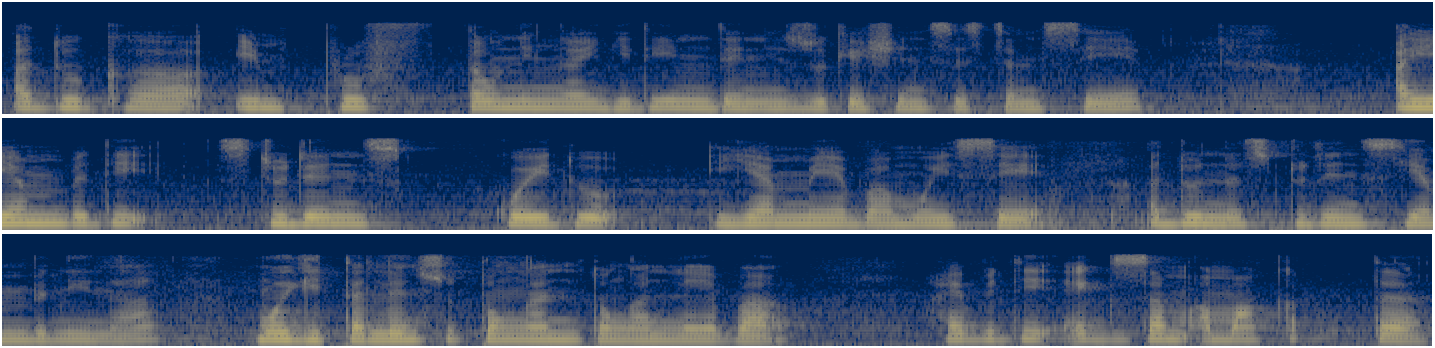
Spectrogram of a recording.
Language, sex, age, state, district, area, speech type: Manipuri, female, 18-30, Manipur, Senapati, urban, spontaneous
